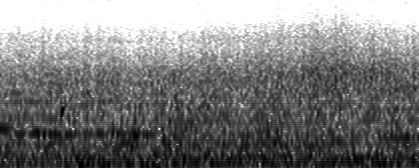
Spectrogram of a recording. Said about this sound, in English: Ocean surf.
